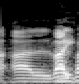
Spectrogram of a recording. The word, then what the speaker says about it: Al-Bayt: El estadio se llama Al-Bayt. – Al-Bayt. – Al-Bayt. – Al-Bayt de Al-Jor. – Sí, la Jaima. – Sería la pronunciación.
